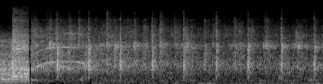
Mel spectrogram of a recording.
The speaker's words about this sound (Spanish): Fuertes aplausos para estos compañeros artistas que han venido a participar de manera solidaria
